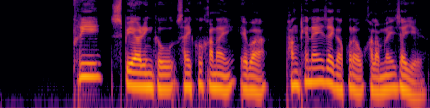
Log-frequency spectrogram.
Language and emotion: Bodo, neutral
